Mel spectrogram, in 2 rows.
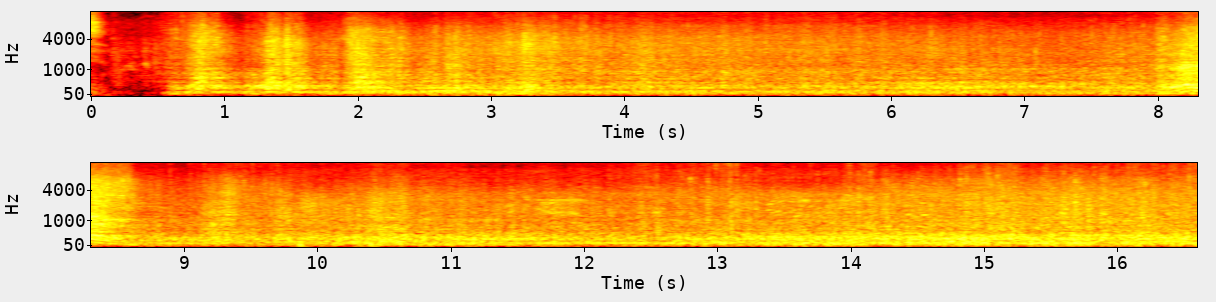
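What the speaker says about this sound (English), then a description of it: "Gentlemen, start your engines." Trans Am TA2 race car engines fire up after a brief quiet start and settle into a loud, sustained, rumbling roar from many cars at once, with a surge of revving midway and wind buffeting the microphone.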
